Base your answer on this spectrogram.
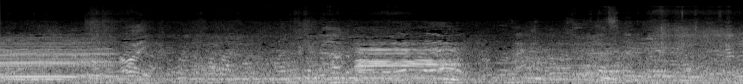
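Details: Cows with calves at Ambari Haat market in Dinajpur, Bangladesh, on market day, 31 October 2025; a long low moo opens, then further drawn-out lowing calls sound amid crowd chatter, voices and market bustle.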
